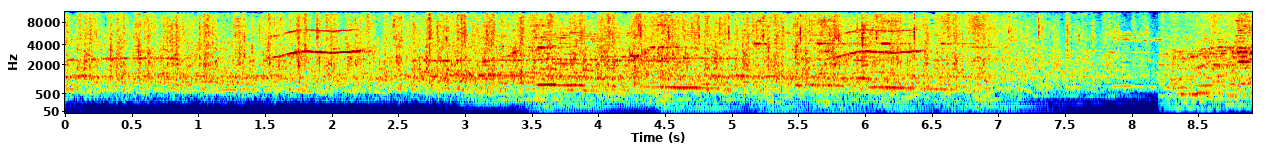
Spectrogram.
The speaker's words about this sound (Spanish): La sala entera respira cada vez más rápido y finalmente le otorga una ovación tan frenética como desaforada.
